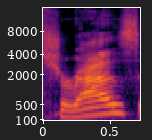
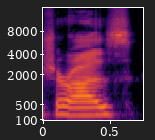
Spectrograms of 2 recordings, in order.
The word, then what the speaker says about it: Shiraz: It's Shiraz. It's not Shiraz, right? It's just very much that flat A at the finish.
